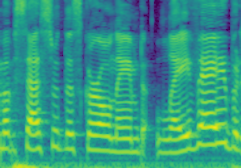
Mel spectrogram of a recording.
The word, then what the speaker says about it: Laufey: I'm obsessed with this girl named Laufey, but it's spelled Laufey.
